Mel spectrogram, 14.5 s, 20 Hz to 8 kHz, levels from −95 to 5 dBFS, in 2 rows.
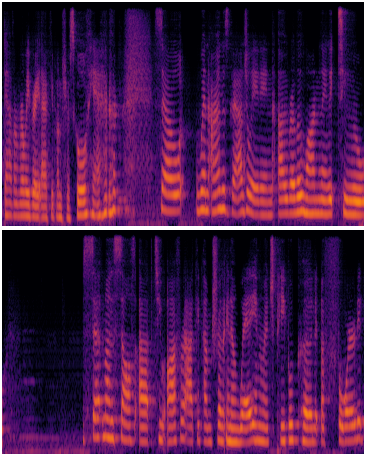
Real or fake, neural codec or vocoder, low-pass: fake; codec, 16 kHz, 0.5 kbps, X-Codec, HuBERT features, trained on balanced general audio; 7.2 kHz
